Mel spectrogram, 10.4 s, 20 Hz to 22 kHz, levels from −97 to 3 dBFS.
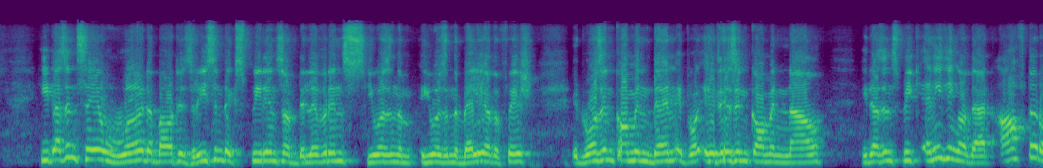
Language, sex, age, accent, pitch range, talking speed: English, male, 30-49, Indian, 170-215 Hz, 235 wpm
